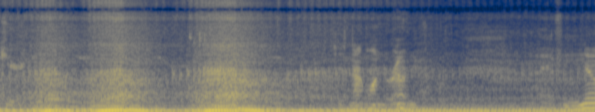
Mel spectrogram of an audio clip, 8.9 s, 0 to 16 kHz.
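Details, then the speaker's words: VW Vanagon with the stock 2.1L engine, cold start in icy weather, rear engine: it idles roughly with uneven surging, knocks and bangs, near stalling. It runs okay once warm; cause unknown. "boy the first few minutes runs knocks bangs doesn't want to idle very well"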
